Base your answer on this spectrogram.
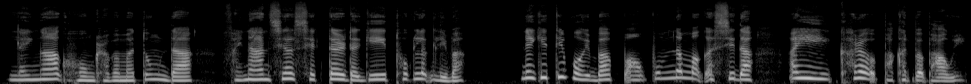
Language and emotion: Manipuri, fearful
